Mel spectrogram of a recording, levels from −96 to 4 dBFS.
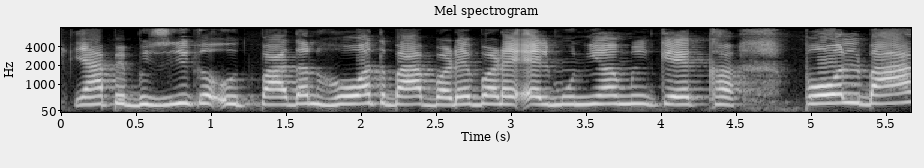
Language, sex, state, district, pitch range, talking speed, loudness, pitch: Bhojpuri, female, Jharkhand, Palamu, 275-305 Hz, 150 wpm, -14 LUFS, 285 Hz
